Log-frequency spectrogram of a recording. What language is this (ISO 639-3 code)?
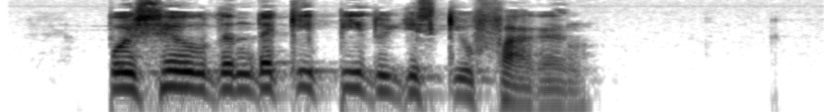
glg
